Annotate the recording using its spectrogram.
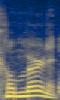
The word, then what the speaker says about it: Comirnaty: It's called Comirnaty. I think that's how it's pronounced. – Comirnaty.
